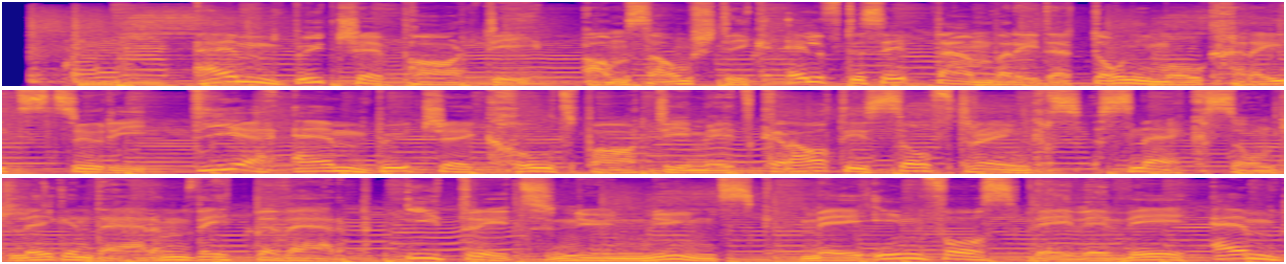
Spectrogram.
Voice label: PARTY SPOT; M-BUDGET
